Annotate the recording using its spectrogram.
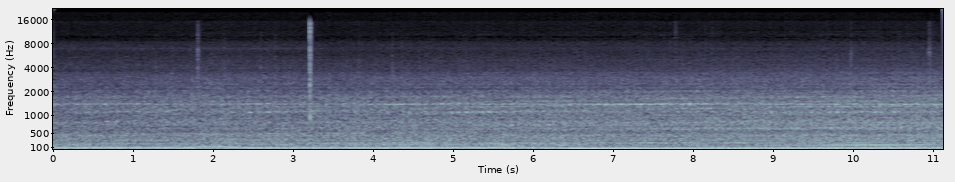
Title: Propeller shaft sound bad bearing??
